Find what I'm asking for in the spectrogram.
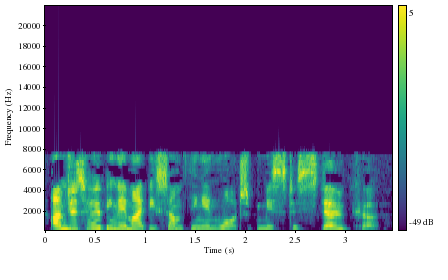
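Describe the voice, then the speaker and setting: A shrewd lady sleuth in a period radio mystery. Her voice sits fairly high and swoops with lively inflection. She is airily polite and disarmingly chatty, recorded close and dry. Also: normal speed, dry recording, dull audio. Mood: slyly probing. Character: shrewd, breezy female amateur detective, feigning innocence. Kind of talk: audio drama acting, period mystery.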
